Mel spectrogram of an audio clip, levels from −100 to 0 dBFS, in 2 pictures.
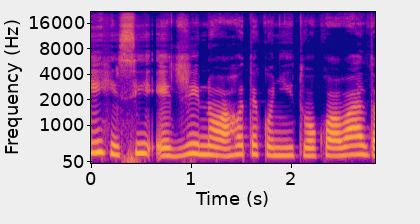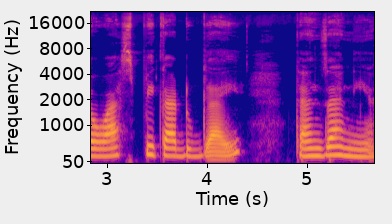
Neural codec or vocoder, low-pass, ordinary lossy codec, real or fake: none; none; none; real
